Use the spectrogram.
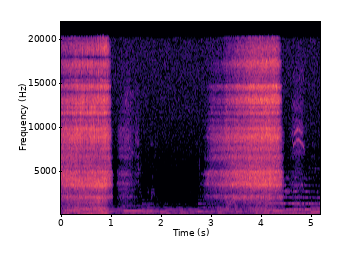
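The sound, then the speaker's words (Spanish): A person snores loudly, a raspy, rumbling drone stretched over a few seconds, with a brief breathy break in the middle before the throaty snore resumes. “Te escuché roncar, güey.”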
